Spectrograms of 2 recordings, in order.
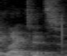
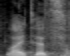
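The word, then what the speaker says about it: Lititz: Do you know how to pronounce that? – Yeah, that'd be Lightitz. – Lightitz, Pennsylvania, for the F&M Spring Invitational at Bent Creek Golf Course.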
